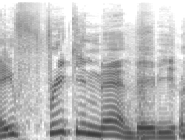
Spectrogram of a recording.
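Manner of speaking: very slow, high-pitched Midwestern guy voice. Responding after the other speaker talks about building love on rock, imitating Micaiah. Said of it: "sound like a Midwestern guy".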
